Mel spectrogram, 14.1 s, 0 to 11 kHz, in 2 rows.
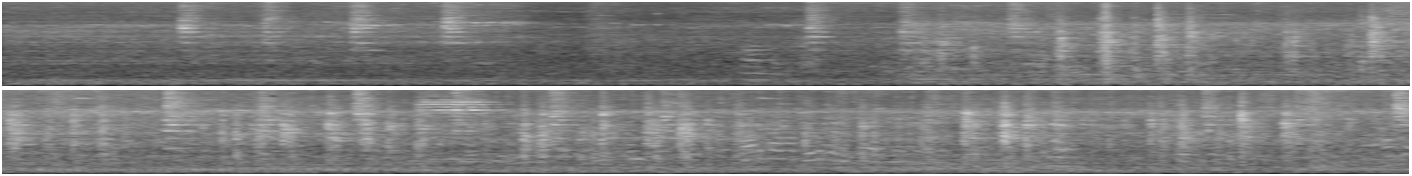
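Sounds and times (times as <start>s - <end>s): machine rumble: 4.4s - 14.0s.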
